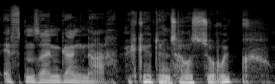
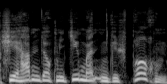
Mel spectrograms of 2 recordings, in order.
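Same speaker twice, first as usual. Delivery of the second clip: high-pitched neighbor; 13 semitones higher than usual. A narrator's reading. Neighbor Maria asks the narrator in the corridor, high-pitched.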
